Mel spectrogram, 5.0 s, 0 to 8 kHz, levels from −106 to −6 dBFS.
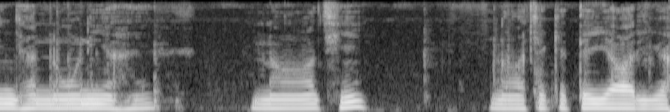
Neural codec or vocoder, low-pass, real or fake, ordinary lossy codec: none; 7.2 kHz; real; none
